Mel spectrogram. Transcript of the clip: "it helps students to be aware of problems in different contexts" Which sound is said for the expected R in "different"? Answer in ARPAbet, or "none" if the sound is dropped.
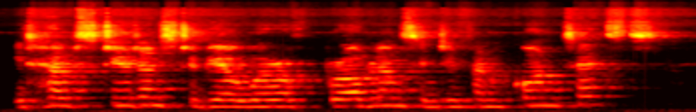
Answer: R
